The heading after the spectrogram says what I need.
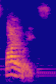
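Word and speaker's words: phthalates: it's spelled with a pea but the P is silent so it's kind of a weird word but it's Pylades so anything on your gradient list then ends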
